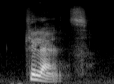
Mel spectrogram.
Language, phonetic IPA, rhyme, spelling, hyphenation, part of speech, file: Hungarian, [ˈkilɛnt͡s], -ɛnt͡s, kilenc, ki‧lenc, numeral, Hu-kilenc.ogg
- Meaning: nine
